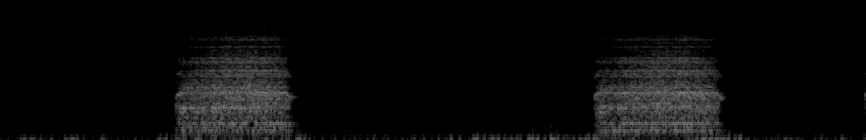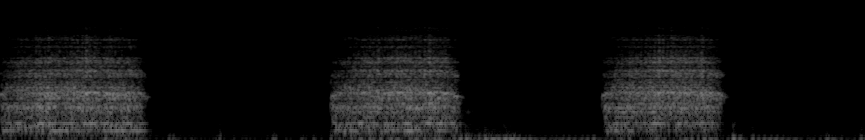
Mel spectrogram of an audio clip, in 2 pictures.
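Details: Barn owl pair at a nest box near Casa Palillos visitor centre, Cabañeros National Park, at night during mating; the submissive female calls intensely for the male. Five harsh, hissing screeches, each about half a second, spaced one to two seconds apart.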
